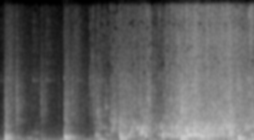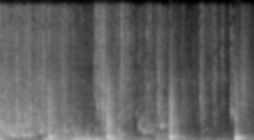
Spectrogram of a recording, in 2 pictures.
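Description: Water splashing and sloshing in an inflatable paddling pool as a person moves in it and lifts a leg out, with a few short splashes at first, then a loud, continuous splash for a few seconds in the middle.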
